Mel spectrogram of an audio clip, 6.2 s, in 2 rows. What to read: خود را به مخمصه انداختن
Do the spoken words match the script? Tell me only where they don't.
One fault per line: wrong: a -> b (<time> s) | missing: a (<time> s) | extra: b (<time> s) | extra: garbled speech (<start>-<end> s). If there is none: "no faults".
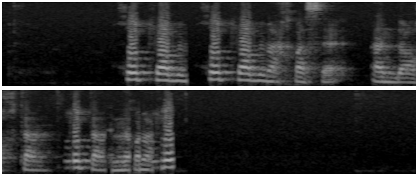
extra: خود را به (1.4 s)
extra: garbled speech (3.6-4.4 s)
